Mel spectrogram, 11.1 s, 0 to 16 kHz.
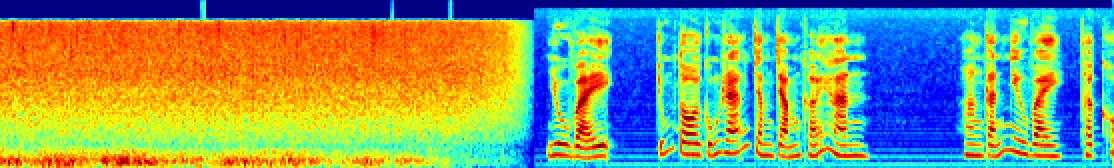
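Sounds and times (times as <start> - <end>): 
deep rumbling thunder: 0.0 - 4.6
heavy rain pouring on a sandy beach by the sea: 0.0 - 5.4
speech: 5.5 - 8.8, 9.6 - 11.1.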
